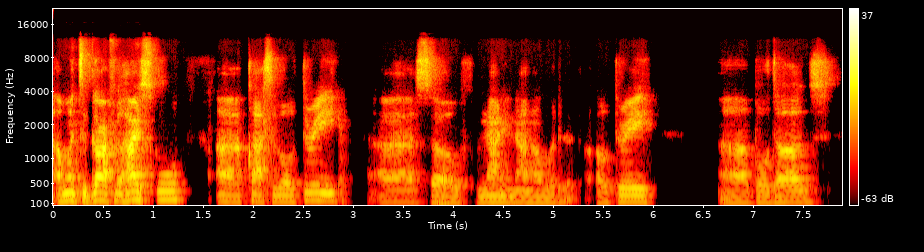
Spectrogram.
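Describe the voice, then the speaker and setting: Chatty man giving a casual career talk. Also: mid-range voice. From born in Kenya, grew up in Seattle. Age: 30s. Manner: relaxed and chatty, many fillers and restarts. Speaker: workshop presenter.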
